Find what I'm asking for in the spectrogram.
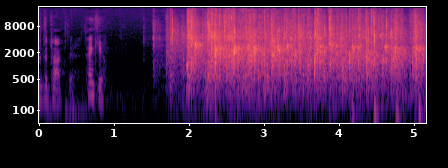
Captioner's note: applause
